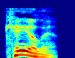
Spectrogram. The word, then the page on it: kaoline: British English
